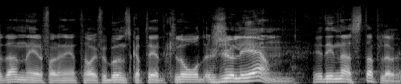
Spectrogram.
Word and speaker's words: Claude Julien: Den erfarenheten har ju förbundskapten Claude Julien. Det är din nästa plus. Ja, verkligen. Bra uttal där förresten. Franskandensiskt uttalet där.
